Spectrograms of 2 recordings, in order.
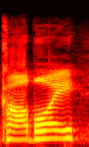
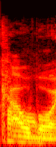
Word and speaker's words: Callboy: check out Electric Callboy. They're fucking amazing. If you get the chance. Callboy, not cowboy.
